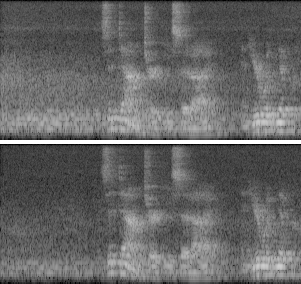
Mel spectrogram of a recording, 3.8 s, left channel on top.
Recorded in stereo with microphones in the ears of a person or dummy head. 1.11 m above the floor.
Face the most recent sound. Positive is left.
turn(degrees=5)  # may be behind; listen again after turning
